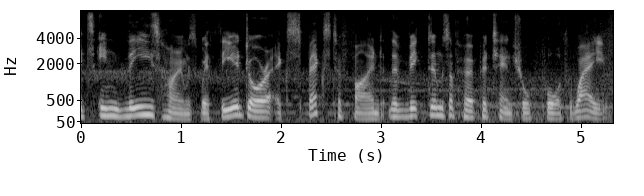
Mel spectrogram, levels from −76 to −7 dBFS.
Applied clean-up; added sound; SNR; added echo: none; none; none; none.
